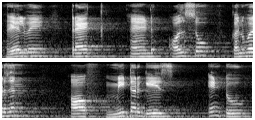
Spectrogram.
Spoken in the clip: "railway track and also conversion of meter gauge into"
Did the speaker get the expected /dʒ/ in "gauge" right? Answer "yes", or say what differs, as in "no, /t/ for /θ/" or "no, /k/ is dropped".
no, /z/ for /dʒ/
